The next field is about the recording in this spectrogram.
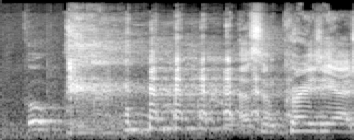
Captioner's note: laughs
